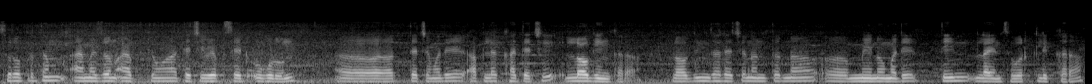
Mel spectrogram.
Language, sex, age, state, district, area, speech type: Marathi, male, 30-45, Maharashtra, Osmanabad, rural, spontaneous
